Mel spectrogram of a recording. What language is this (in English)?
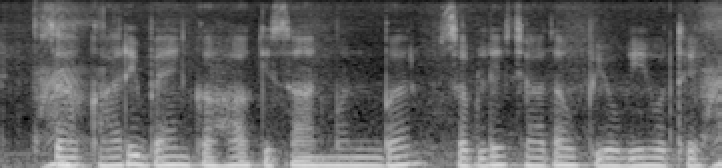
Chhattisgarhi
